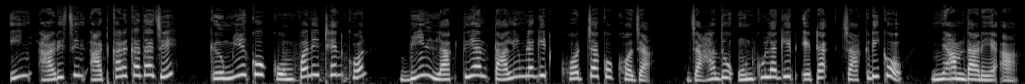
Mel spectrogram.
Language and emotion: Santali, angry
